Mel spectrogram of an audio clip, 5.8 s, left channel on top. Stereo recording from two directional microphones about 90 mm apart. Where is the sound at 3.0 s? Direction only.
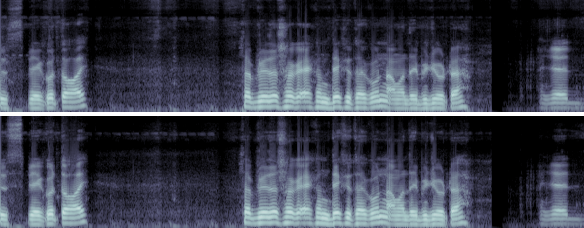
55° right (ahead or behind); by 4.9 s 75° right (ahead or behind).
